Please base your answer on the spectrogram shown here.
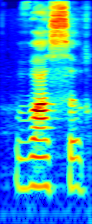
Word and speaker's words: Wasser: Same way when we talk about W, the sound is V, V. So Wagen, Welt, Wasser.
